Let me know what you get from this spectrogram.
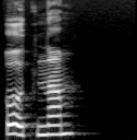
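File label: "ӧтнам" Komi, female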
